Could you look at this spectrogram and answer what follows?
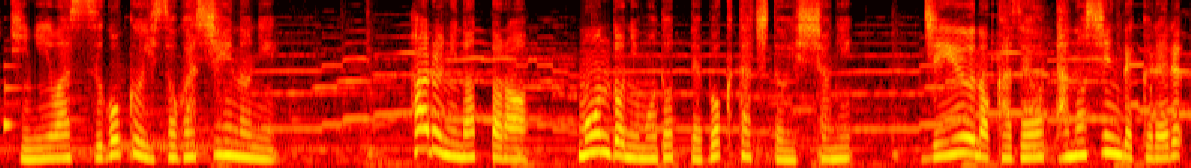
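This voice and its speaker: A woman voicing a playful, gentle boyish bard in a Japanese anime game. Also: mid-range voice, lively intonation, normal speed, over music, lightly acted. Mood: friendly, inviting.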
